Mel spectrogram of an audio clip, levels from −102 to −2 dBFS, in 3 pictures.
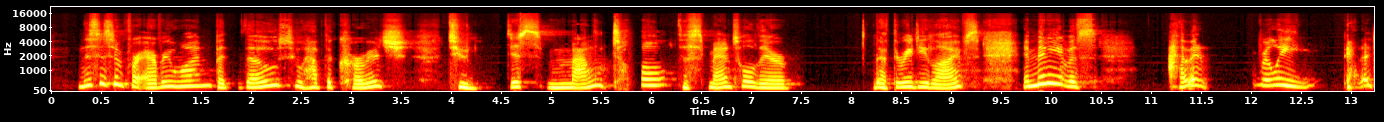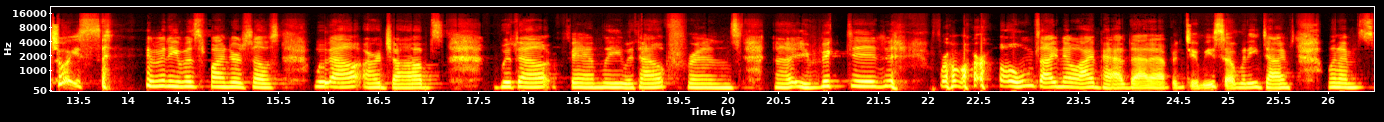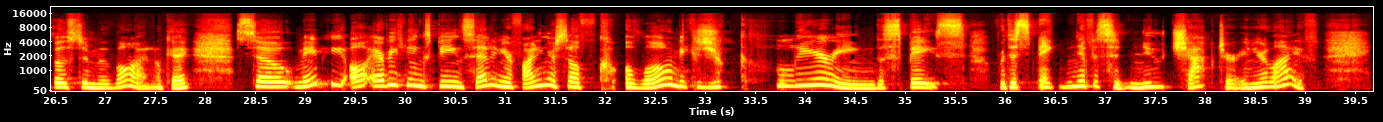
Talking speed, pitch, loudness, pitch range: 130 wpm, 215 Hz, -18 LUFS, 190-250 Hz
